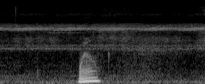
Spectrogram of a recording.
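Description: Crickets chirping steadily as a night-time background ambience.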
